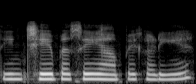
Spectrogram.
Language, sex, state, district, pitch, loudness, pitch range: Hindi, female, Chhattisgarh, Bastar, 245 Hz, -15 LUFS, 235-245 Hz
